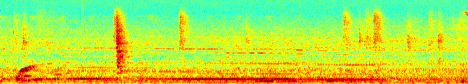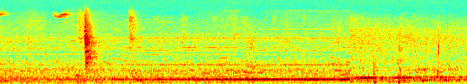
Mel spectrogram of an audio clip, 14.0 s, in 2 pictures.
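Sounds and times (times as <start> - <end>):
electric railcar hum: 0.0 - 14.0.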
